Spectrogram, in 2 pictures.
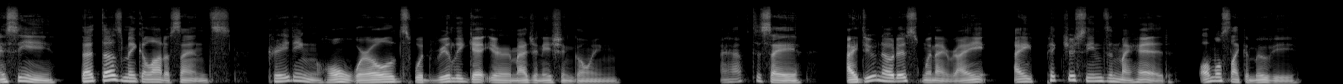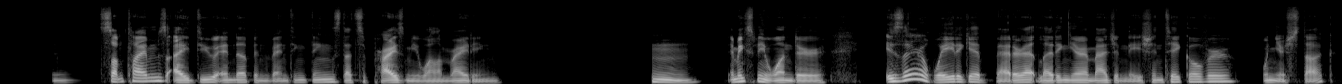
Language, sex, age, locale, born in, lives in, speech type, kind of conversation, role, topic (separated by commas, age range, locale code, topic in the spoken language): English, male, 30-34, en-US, United States, United States, read, expert-assistant, asker, How does writing stories help you use your imagination?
